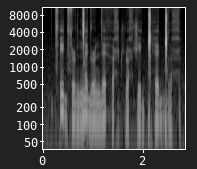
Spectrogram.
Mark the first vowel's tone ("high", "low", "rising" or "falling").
falling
